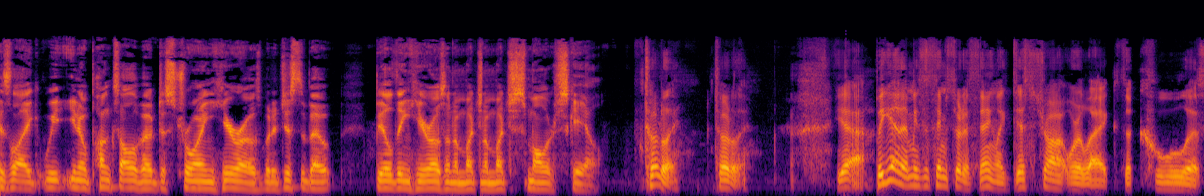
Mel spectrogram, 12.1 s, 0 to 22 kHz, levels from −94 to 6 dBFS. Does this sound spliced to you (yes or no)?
yes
